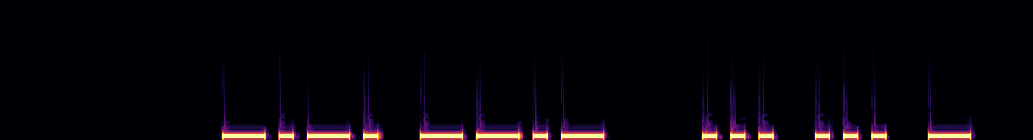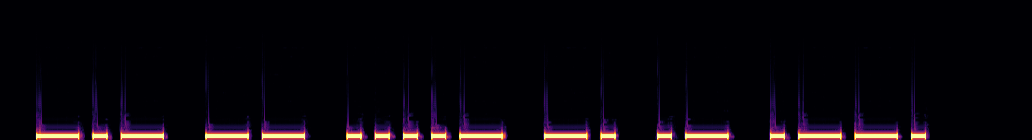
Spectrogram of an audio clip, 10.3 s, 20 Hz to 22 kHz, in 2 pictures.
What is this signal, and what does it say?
Morse code, heard as a keyed tone, about 17 wpm, 700 Hz. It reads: CQ SST KM4NAP
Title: K1USN SST QSO Practice - 17wpm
